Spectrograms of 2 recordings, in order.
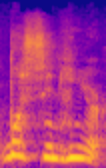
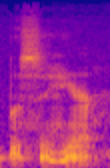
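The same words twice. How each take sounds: First: Mock announcer. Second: Softer hushed whisper. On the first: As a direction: announce it like a proud telegram. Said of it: "they're like". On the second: Retold or imitated. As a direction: whisper it like a secret. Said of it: "They're like".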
